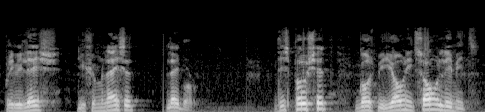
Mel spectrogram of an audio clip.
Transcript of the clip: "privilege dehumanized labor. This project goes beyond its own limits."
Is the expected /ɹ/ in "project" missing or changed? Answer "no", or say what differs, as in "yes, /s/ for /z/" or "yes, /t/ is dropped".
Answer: yes, /ɹ/ is dropped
